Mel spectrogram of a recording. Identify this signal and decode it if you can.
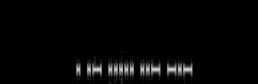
Morse code, heard as a keyed tone, about 46 wpm, 700 Hz. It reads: EA5UK
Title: DXCC-100 Call Signs - 5 Characters - Repeated 3x - 45wpm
